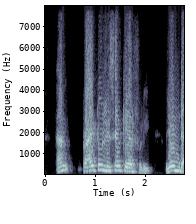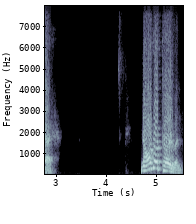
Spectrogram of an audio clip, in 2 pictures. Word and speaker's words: Hyundai: Hyundai. Hyundai. The real pronunciation of this is Hyundai. H should be silent.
